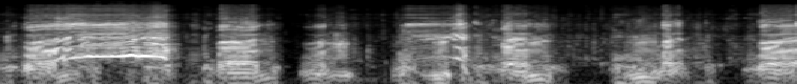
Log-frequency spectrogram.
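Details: Porco caipira, a farm pig, squealing loudly. A long, shrill, tonal scream is followed by several shorter, rougher squeals and grunts, spaced by brief silences.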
